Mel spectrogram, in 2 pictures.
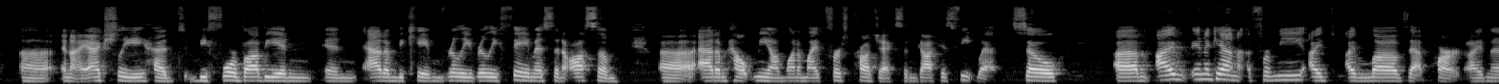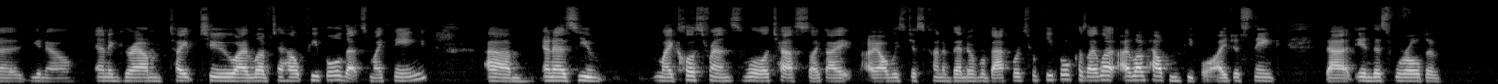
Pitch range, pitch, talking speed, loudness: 160-185 Hz, 170 Hz, 190 wpm, -19 LUFS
